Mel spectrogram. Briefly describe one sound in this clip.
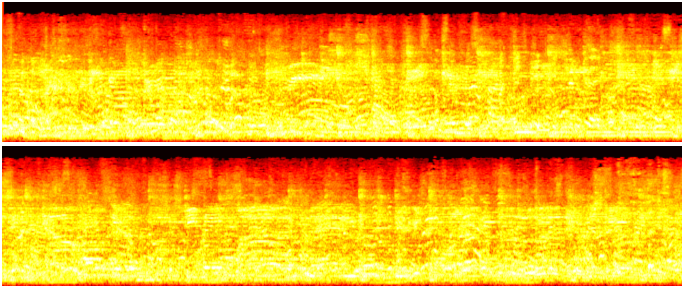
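Women chatter in a large room.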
